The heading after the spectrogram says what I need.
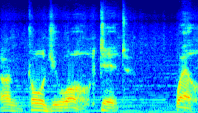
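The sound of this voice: In a booming, put-on character voice, a man talks at a fairly low pitch over clear background noise.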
